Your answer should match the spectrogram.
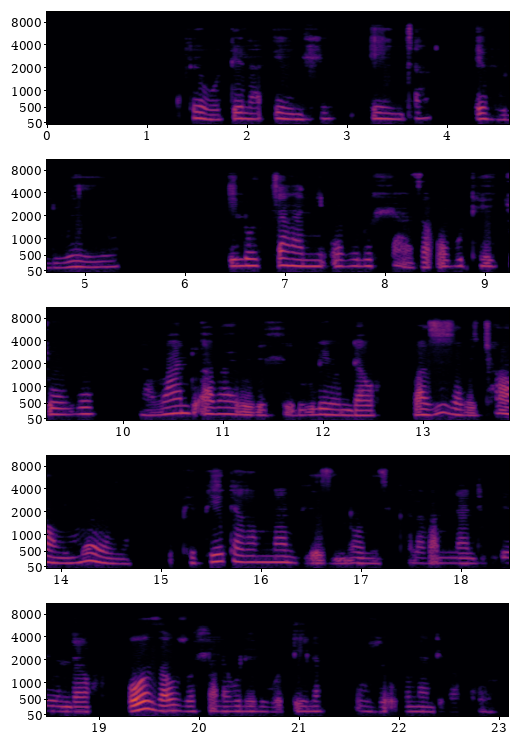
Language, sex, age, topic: North Ndebele, female, 36-49, education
